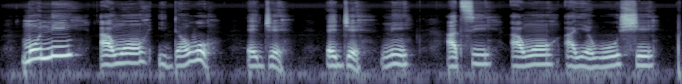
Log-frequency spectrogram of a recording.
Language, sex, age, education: Yoruba, female, 30-45, tertiary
